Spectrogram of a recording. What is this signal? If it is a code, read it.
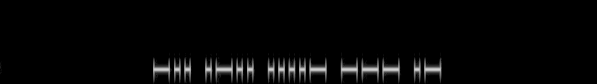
Morse code, heard as a keyed tone, about 23 wpm, 700 Hz. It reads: DL4OA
